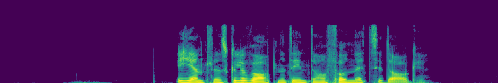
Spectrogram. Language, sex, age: Swedish, female, 25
